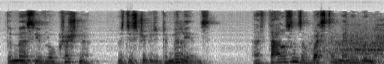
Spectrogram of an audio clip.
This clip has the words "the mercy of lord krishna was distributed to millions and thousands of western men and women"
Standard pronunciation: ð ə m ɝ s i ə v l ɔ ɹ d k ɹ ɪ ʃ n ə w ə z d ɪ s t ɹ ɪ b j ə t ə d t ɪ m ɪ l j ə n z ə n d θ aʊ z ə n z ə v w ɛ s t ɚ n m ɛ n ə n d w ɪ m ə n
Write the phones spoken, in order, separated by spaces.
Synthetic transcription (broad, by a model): ð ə m ɝ s i ə v l ɔ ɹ d k ɹ ɪ ʃ n ə w ə z d ɪ s t ɹ ɪ b j ə t ə d t ɪ m ɪ l j ə n z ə n θ aʊ z ə n z ə v w ɛ s t ɚ n m ɛ n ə n w ɪ m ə n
